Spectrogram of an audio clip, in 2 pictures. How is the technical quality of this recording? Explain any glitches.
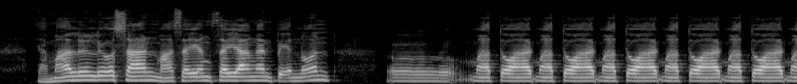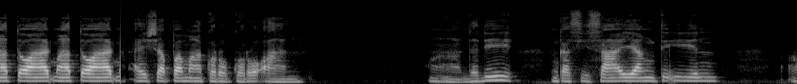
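There's one real glitch here. From 5.33 to 9.17 s the speech gets stuck in a broken-record loop: a 0.63 s fragment plays six times back to back, identical each pass. That's likely a stalled player or stream resending its last buffered chunk, so whatever should've played there is simply gone.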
